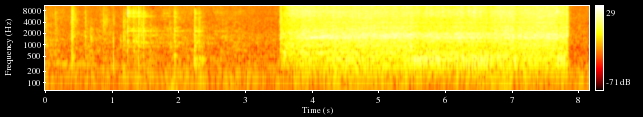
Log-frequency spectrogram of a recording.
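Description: Electric hand mixer beating egg yolks and sugar until foamy in a stainless steel bowl under a clear plastic splash guard. A few light handling clicks come first. The motor starts about three and a half seconds in, runs steadily, and cuts off suddenly just before the end.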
